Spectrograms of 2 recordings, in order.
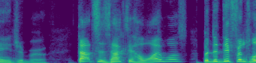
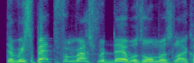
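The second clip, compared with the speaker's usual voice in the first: ordinary talk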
